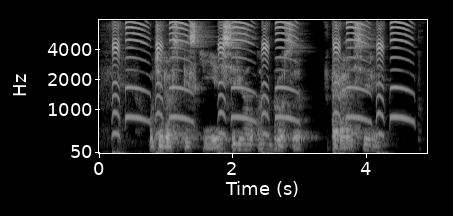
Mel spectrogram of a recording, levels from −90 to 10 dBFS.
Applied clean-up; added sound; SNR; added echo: classical method WPE with log-MMSE.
